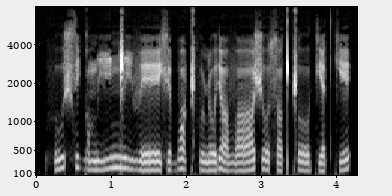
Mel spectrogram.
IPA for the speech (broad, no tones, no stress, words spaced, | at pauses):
huːʃsi ɡɒmiːŋ͡ǁiː veːxʲɒ bɒǁʰu ɳo ɾʲɒːvɒːʃo sɒtǁoː kʲætkʲe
